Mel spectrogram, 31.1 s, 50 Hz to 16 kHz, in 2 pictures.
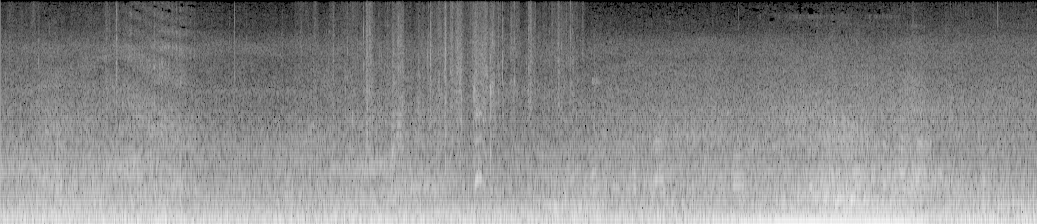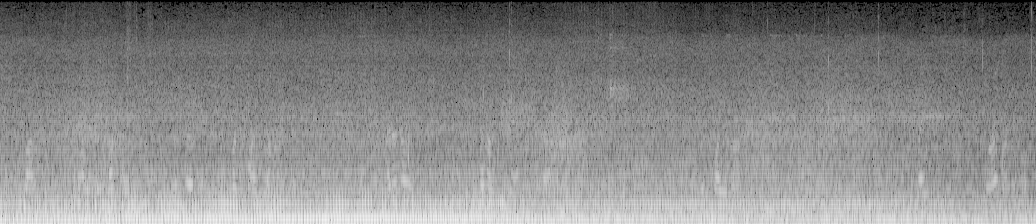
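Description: A motor vehicle engine running close by: a low hum that grows louder from about ten seconds in, rises slowly in pitch, then drops away suddenly about 23 seconds in.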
